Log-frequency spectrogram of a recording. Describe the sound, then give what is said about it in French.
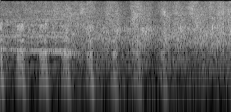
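An audience applauding workers from a swimwear factory at a gathering. The clapping is steady and dense throughout, with voices mixed into it. “et vous pouvez les applaudir.”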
